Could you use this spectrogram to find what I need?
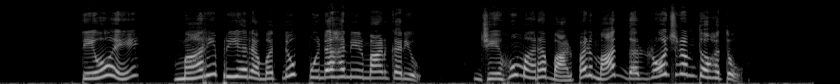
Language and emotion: Gujarati, surprised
